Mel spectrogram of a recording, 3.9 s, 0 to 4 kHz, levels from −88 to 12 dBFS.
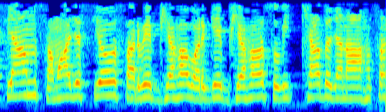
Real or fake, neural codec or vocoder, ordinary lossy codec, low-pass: real; none; none; 3.6 kHz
